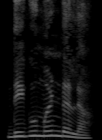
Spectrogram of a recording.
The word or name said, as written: ದಿಗುಮಂಡಲ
